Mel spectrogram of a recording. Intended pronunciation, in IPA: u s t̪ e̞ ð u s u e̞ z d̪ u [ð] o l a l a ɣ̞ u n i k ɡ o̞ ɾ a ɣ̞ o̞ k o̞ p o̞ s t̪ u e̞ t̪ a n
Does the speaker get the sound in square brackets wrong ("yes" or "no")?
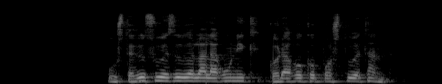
no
